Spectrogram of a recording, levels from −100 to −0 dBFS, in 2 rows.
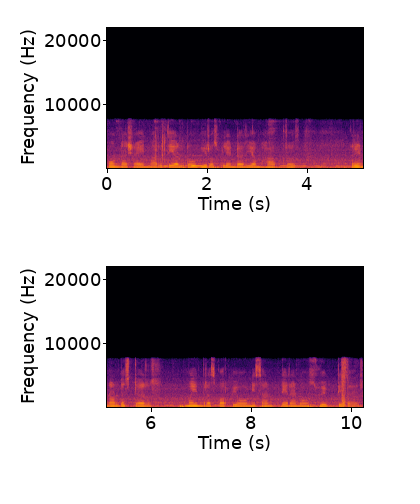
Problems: none marked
